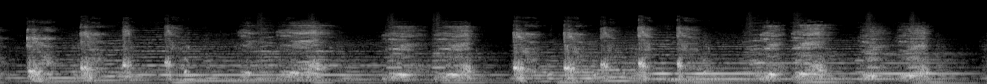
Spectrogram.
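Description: Cough sounds played on a sampler keyboard, as in the film Ferris Bueller's Day Off, where Ferris Bueller plays the Blue Danube Waltz using coughing and vomiting sounds, pitched up and down and strung together into a melody, repeated rhythmically like keys on an instrument, with steady tonal bands underneath; loud, no talking.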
